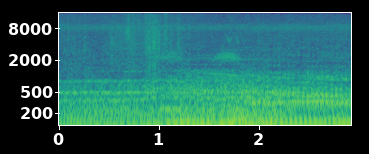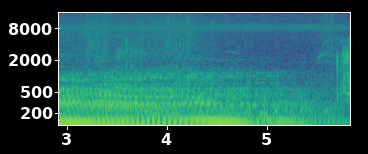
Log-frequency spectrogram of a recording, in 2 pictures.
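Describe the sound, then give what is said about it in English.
A herd of elephants vocalizes with deep, sustained rumbling calls that swell and hold for several seconds, loud, over a low background drone, with no one speaking, reacting to a sound played from a camper van. “You can even hear them vocalizing.”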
